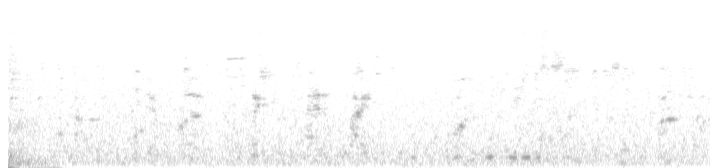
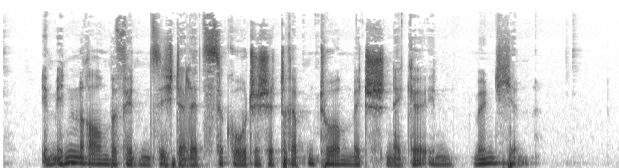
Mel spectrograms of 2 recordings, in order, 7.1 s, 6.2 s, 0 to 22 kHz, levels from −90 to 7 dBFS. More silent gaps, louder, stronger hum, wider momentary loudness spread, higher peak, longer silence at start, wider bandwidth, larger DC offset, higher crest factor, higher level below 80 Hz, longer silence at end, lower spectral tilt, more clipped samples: neither; second, -66 LUFS vs -17 LUFS; neither; about the same, 6 LU vs 8 LU; second, -48 dBFS vs 0 dBFS; second, 0.05 s vs 0.4 s; second, 11.5 kHz vs 16 kHz; neither; about the same, 20 dB vs 16 dB; second, -86 dBFS vs -34 dBFS; second, 0 s vs 0.9 s; about the same, -3.5 dB/octave vs -4 dB/octave; neither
